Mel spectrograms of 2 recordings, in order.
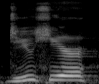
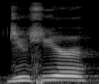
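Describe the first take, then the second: Both takes have the same delivery.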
